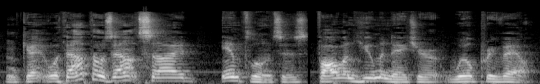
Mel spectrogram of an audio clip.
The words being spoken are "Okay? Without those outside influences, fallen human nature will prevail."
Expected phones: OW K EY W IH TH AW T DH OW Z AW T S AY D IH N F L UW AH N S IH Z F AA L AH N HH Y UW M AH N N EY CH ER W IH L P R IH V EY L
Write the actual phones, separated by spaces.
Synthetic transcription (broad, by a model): OW K EY W IH TH AW T DH OW Z AW T S AY D IH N F L UW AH N S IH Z F AA L AH N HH Y UW M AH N N EY CH ER W IH L P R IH V EY L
